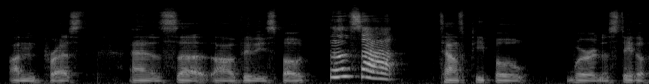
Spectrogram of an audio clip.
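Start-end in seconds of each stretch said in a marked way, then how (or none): 3.3-4.0 very high, loud cry; high-voiced call. Vivi speaking up to Usopp, high call.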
